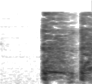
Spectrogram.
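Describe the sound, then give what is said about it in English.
Two harsh coughing bursts from a person with a lingering cough picked up while travelling: a longer rough burst followed by a shorter one that is cut off, heard alone without talk. “Sorry for the cough. Came back from China with it. It will go away.”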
